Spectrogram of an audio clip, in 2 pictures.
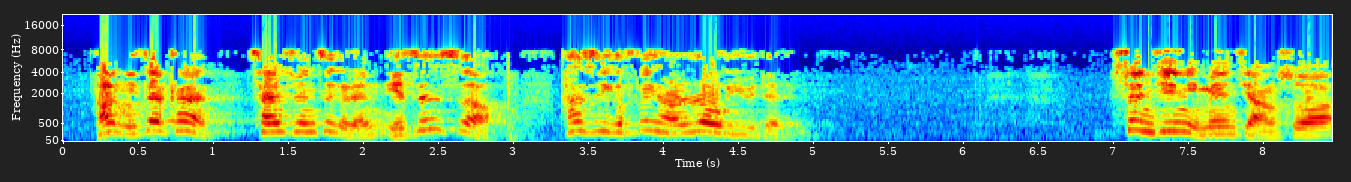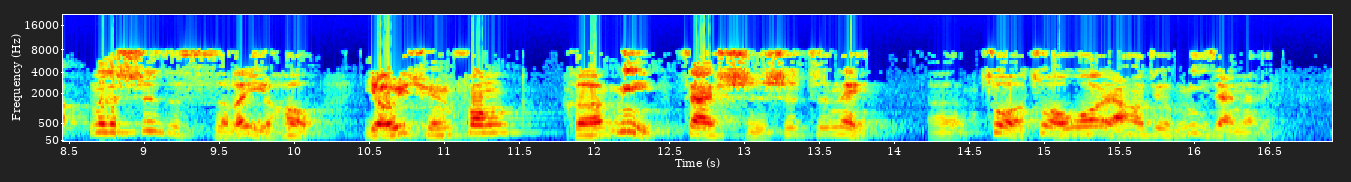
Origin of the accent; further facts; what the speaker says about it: China; 有点像我们中国人在婚宴上面那个就是出谜语啊，猜拳呢、啊。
